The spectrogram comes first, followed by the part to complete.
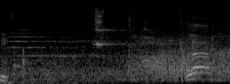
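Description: A single sharp click of a table tennis ball about a second in, over a low murmur from the arena crowd that swells near the end.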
